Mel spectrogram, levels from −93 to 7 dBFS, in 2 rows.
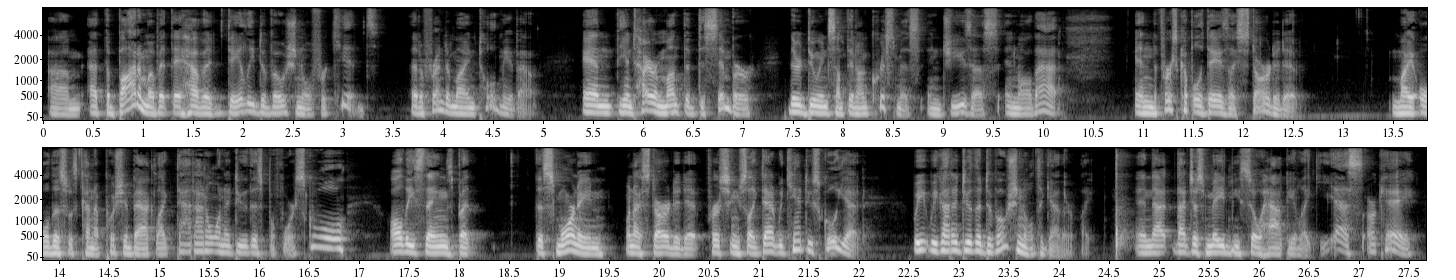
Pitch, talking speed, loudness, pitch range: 125 Hz, 225 wpm, -19 LUFS, 110-140 Hz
